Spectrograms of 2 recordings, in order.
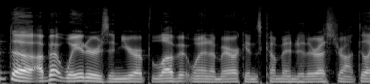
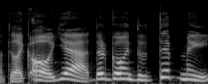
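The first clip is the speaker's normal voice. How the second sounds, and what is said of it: Generic European accent, kind of Transylvanian. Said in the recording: “It was a generic European. Generic European accent. ... Said it kind of Transylvanian.”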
